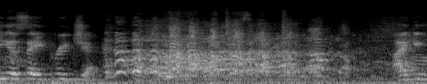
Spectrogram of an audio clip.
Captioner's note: crowd laughter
